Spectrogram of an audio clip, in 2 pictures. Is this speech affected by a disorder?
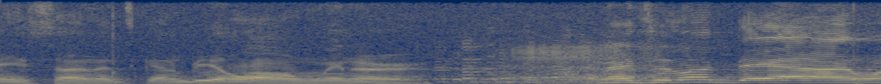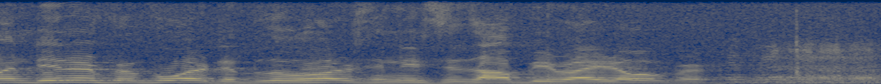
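Yes: cerebral palsy; since birth.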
